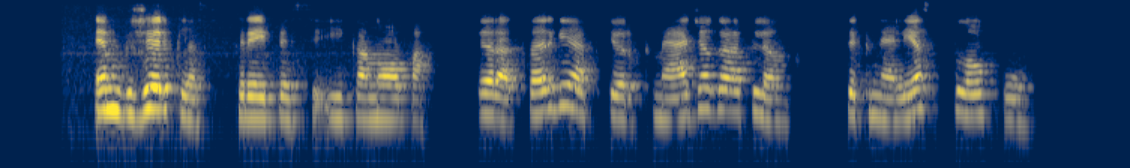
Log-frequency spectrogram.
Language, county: Lithuanian, Tauragė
